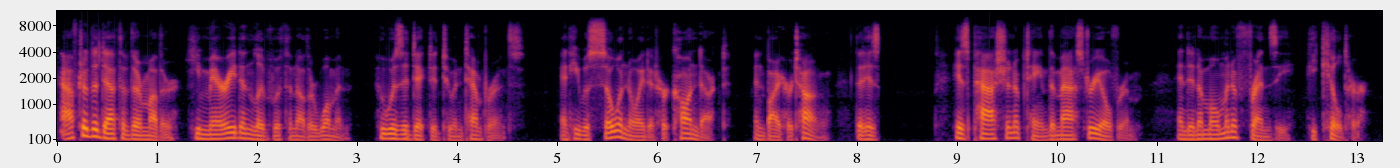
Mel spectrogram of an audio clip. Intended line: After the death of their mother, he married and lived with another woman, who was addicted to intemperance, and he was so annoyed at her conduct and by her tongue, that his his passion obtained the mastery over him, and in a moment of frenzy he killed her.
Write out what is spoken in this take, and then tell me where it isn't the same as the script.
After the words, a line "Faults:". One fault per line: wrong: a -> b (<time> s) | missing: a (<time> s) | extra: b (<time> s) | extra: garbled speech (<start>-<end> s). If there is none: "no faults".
After the death of their mother, he married and lived with another woman, who was addicted to intemperance, and he was so annoyed at her conduct and by her tongue, that his his passion obtained the mastery over him, and in a moment of frenzy he killed her.
Faults:
no faults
